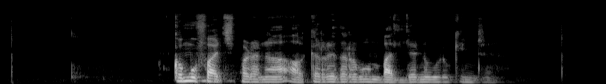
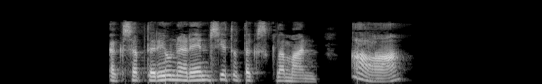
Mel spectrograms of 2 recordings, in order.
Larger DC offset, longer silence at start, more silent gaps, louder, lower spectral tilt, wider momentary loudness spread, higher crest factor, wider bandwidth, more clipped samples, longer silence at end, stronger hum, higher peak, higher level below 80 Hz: neither; first, 1.75 s vs 1.1 s; second, none vs 3.41-3.51 s; second, -22 LUFS vs -15 LUFS; first, -7 dB/octave vs -3 dB/octave; first, 17 LU vs 8 LU; about the same, 22 dB vs 18 dB; first, 11.5 kHz vs 8.4 kHz; neither; second, 1.15 s vs 1.4 s; neither; about the same, -2 dBFS vs -2 dBFS; about the same, -62 dBFS vs -58 dBFS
